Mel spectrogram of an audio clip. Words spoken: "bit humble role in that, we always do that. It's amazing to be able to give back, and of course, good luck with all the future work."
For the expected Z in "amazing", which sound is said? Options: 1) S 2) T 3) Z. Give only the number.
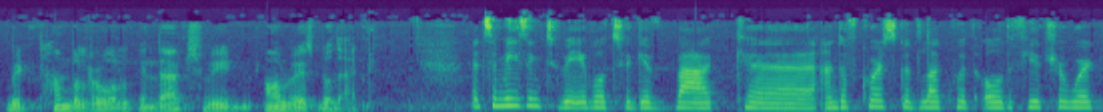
3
